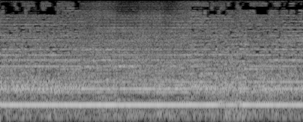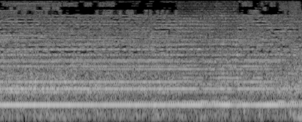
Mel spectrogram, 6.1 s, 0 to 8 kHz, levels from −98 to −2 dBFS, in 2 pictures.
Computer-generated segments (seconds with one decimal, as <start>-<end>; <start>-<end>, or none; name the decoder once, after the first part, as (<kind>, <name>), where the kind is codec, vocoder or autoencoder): 0.8-1.9 (codec, SNAC); 4.8-5.4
